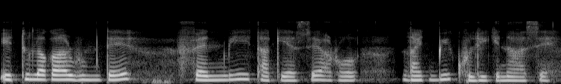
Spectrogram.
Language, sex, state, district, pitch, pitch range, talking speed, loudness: Nagamese, female, Nagaland, Dimapur, 205 Hz, 185-220 Hz, 150 wpm, -18 LUFS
